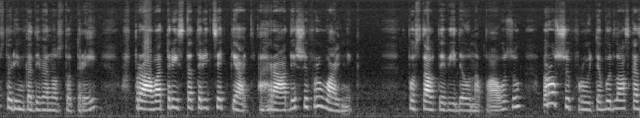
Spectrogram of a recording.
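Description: A woman teacher with a Ukrainian accent and a medium-pitched, somewhat bright voice records a lesson for young children. She delivers her instructions slowly and clearly.

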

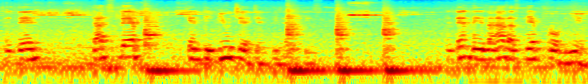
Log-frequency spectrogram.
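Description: A slow-talking Zimbabwean drummer, his voice a little high, gives a friendly, plain lecture-demonstration in a small indoor stage hall, pausing often as he teaches. He uses a stand mic, but a distant camera captures him, making the audio echoey, far away and noisy.

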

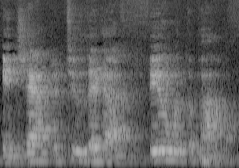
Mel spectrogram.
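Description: A man's voice: fairly high pitch, fairly quick. A middle-aged man, a pastor, teaching a Bible study with emphatic preaching, repeating words and calling for responses. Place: church fellowship hall with seated group. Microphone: handheld mic, heard from a far camera. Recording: echoey hall from far off, faint hiss.

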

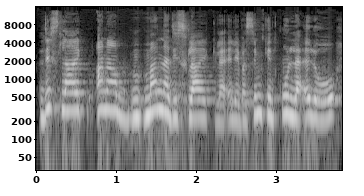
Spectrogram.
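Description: Fast-talking Lebanese woman guest. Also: a little high, darkish tone. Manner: playful, jokey. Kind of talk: casual TV chat. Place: TV studio.

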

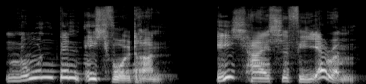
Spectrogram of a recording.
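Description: A narrator playing Fiyerem, a shy and charming porcelain clockwork boy who speaks slowly and softly in a storybook reading. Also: medium pitch, wildly swooping pitch, no room sound, studio quality, far from the mic, pitched above the performer's own voice, full character voice.

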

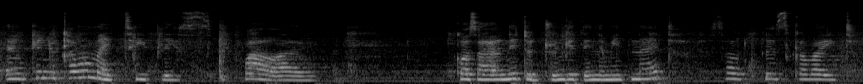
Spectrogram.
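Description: A young woman playing a bedridden sister sick with TB, who speaks in a weak, halting way in an amateur film drama. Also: on the high side, lightly acted. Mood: soft, tired. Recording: echoey room, faint background noise.

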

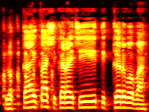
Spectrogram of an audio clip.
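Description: A woman's voice: mid-range voice, steady tone, normal speed, sharp tone, natural voice. A woman playing a foul-mouthed scolding father. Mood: resigned. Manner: scolding, insulting, rustic slang. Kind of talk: comedy sketch acting.

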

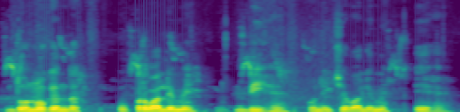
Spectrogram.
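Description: A man's voice: medium pitch, a little slow, background noise. A male teacher going through an exam paper, repeating questions back to his students and spelling words out letter by letter. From India.

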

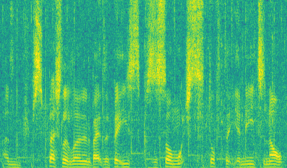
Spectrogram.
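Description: A man's voice: mid-range voice, fairly even intonation, fairly quick, over music. Plain-spoken older man. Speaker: volunteer. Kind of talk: interview. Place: outdoors, garden. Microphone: lapel.

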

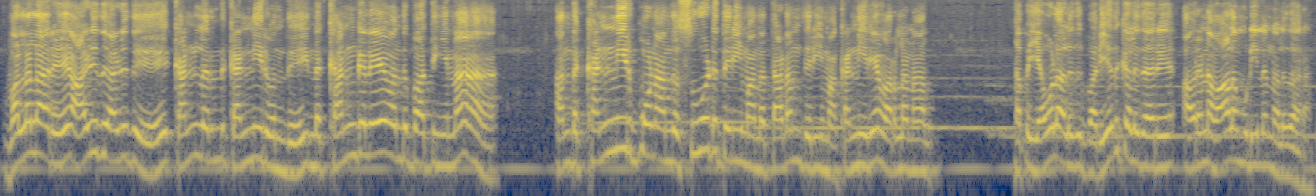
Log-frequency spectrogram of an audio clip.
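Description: A man's voice: high voice, moderate pace. A man teaching a spiritual class, speaking to his students with many rhetorical questions and words repeated for stress.

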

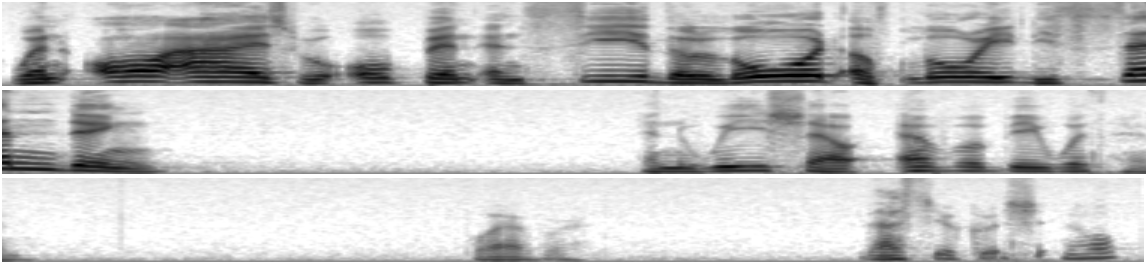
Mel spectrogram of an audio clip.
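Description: A man preaching a sermon as a pastor in a church, swinging from loud, fervent declarations to hushed, quiet asides. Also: on the high side, lively intonation, slow pace, long pauses.

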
